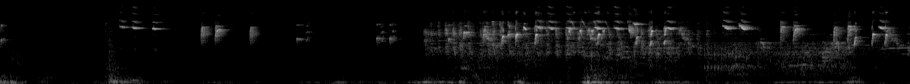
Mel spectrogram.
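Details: Female Himalayan goldfinch 'peet peet' call to excite males: scattered short, high chirps at first, then a sustained burst of rapid twittering with thin, high trills.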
